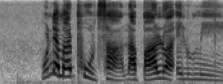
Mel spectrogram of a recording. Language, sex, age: Swati, male, 18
